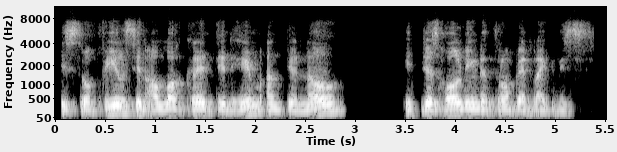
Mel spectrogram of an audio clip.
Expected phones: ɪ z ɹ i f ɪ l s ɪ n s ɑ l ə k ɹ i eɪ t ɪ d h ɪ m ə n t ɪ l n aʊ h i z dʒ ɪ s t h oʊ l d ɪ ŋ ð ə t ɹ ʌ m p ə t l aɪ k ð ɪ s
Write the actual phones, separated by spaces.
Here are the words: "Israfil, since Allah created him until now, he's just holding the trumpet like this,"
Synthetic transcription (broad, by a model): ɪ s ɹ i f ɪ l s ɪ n ɑ l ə k ɹ i eɪ t ɪ d h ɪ m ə n t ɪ l n aʊ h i dʒ ɪ s t h oʊ l d ɪ ŋ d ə t ɹ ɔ m p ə t l aɪ k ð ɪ s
